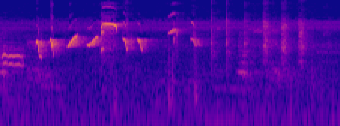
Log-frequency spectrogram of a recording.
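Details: A male white-rumped shama in breeding condition sings to a female. Short, bright whistled notes rise in quick steps, then give way to sharp clicks and ticks, with a steady high hum behind.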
